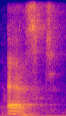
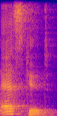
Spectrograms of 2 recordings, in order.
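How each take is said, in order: First: The E is silent, giving one syllable. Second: The written E is sounded, giving two syllables. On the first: The speaker calls it right. "Esse E existe na escrita, mas ele não é falado" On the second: The speaker calls it wrong. "Não é asked"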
